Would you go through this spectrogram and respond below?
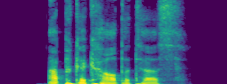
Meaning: strong/mixed nominative/accusative neuter singular of abgekartet
- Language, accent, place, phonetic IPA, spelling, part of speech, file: German, Germany, Berlin, [ˈapɡəˌkaʁtətəs], abgekartetes, adjective, De-abgekartetes.ogg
